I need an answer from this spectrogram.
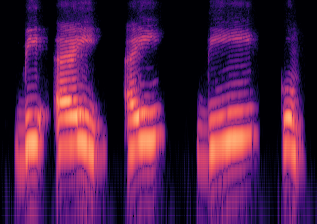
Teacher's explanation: आई में यालीन हो रही है, दी में या मद्दा हो रही है। जब भी या साकिन से पहले फतहा आती है यानी जबर आता है तो लीन होती है, और जब भी या साकिन से पहले कसरा यानी जेर आती है तो या मद्दा होती है।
